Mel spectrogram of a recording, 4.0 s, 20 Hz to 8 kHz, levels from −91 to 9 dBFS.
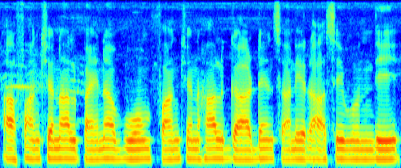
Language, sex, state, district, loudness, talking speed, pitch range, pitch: Telugu, male, Telangana, Mahabubabad, -17 LUFS, 165 wpm, 125-130 Hz, 130 Hz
